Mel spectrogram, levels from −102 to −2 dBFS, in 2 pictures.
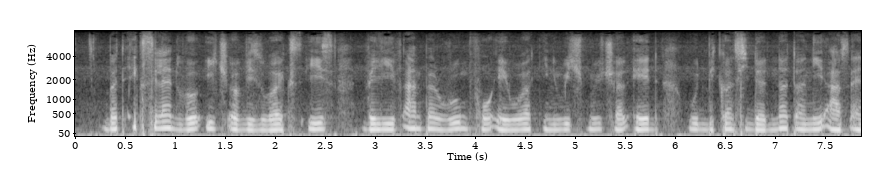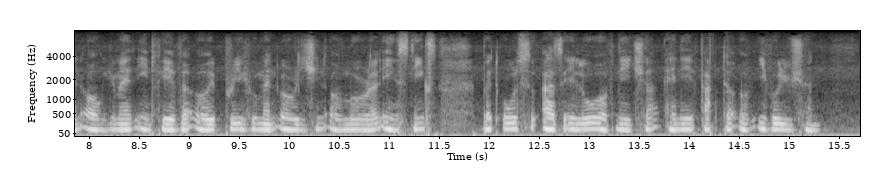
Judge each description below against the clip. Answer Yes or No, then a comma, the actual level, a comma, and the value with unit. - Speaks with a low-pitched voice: Yes, low, 125 Hz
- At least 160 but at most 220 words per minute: Yes, average, 185 wpm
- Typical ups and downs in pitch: No, narrow, 1.8 semitones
